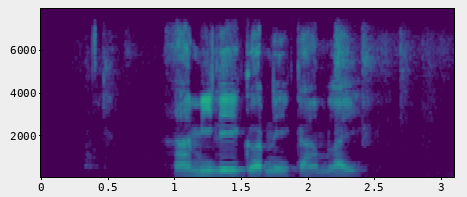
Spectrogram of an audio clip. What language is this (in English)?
Nepali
